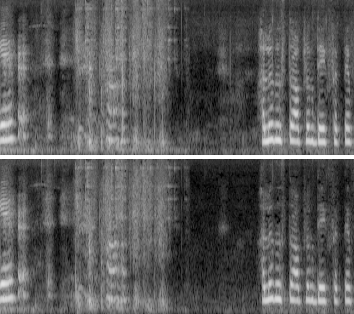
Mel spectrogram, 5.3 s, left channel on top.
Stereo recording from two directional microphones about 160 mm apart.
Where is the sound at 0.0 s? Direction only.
Centre (ahead or behind).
